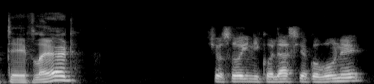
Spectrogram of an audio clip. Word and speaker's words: Giacobone: And we're joined by Nicolas Giacobone.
